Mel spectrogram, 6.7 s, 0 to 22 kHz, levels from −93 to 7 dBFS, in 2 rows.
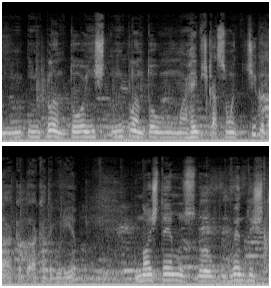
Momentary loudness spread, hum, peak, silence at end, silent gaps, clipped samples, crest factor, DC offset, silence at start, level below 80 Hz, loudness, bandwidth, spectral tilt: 7 LU; none; -6 dBFS; 0 s; none; under 0.1%; 14 dB; under 0.1%; 0 s; -24 dBFS; -22 LUFS; 12 kHz; -5.5 dB/octave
